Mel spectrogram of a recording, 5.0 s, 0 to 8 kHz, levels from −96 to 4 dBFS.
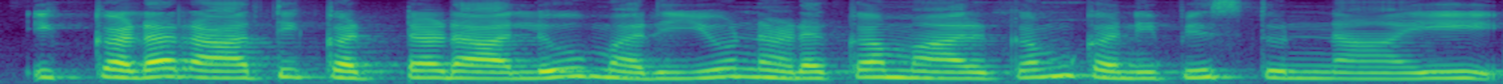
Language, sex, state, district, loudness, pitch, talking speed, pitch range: Telugu, female, Telangana, Hyderabad, -16 LUFS, 240 Hz, 85 wpm, 225-260 Hz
